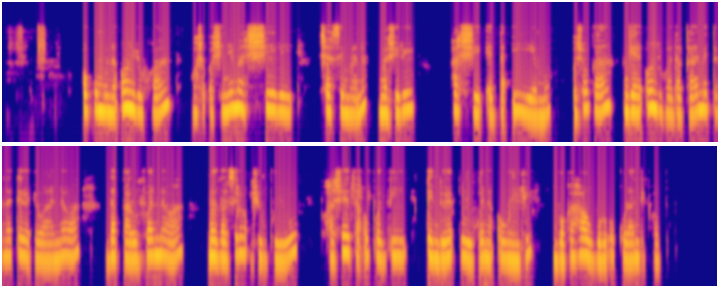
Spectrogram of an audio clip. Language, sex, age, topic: Oshiwambo, female, 18-24, agriculture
